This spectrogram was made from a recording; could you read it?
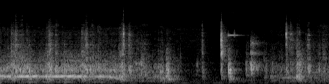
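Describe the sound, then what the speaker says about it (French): A sewing machine stitches a zigzag over a small hole in a pair of trousers, running in short bursts forward and back with brief pauses and a sharp mechanical clack near the end, close and clear. "je me place juste à côté du point zigzag que je viens de faire et je recommence un autre point zigzag"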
